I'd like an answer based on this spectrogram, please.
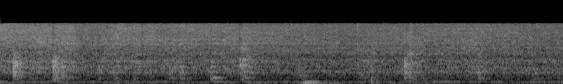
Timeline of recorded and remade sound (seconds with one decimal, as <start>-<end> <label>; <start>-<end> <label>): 0.0-1.4 recorded; 1.4-4.8 remade; 4.8-5.6 recorded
